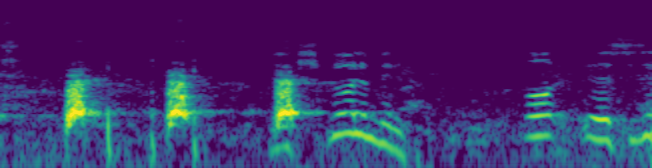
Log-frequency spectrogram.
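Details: Duman, an old-type Kangal, lets out three loud, deep barks in quick succession, followed by a person's voice speaking.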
